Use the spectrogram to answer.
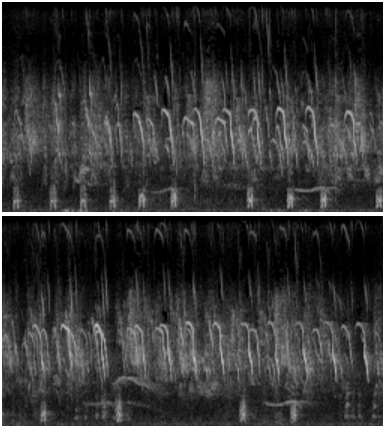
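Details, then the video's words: Mother hen with her chicks while eating: a dense, continuous stream of high, downward-slurred chick peeps over short, low, regular hen clucks, several per second, with a few longer slurred whistles. "Chickens and chicks eating sound"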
